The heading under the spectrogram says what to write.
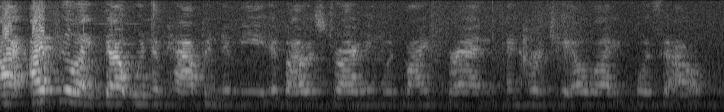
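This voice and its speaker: A woman speaks at a moderate pace and a medium pitch, with ordinary pitch variation, audible room echo and noticeable background noise. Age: 60s. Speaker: advisory council member. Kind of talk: public meeting discussion.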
